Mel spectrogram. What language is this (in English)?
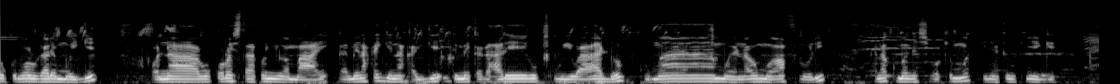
Kikuyu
